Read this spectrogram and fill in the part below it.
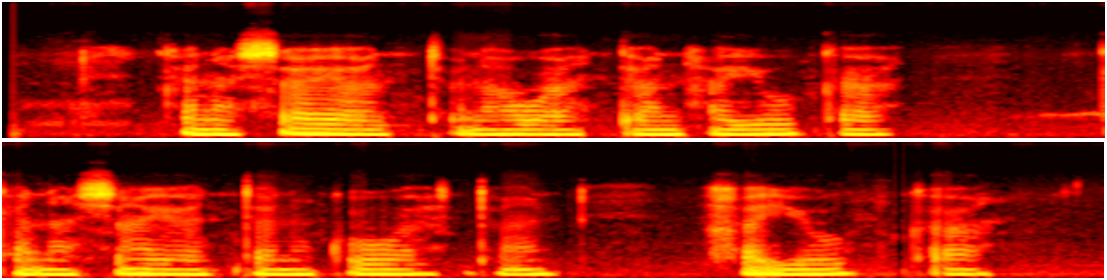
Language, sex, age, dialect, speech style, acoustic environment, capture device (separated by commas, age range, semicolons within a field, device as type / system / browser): Hausa, male, 25-34, Nigeria - Nigerian Standard, relaxed, nature, mobile / Linux / Chrome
